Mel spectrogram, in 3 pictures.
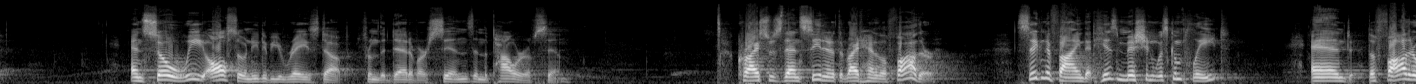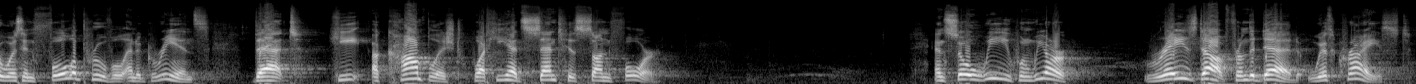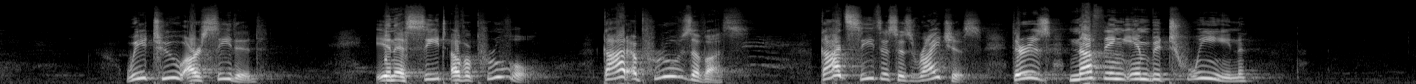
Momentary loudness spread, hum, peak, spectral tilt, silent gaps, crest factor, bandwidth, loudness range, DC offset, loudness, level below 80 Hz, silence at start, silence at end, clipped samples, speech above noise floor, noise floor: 14 LU; none; 0 dBFS; -4 dB/octave; none; 14 dB; 17.5 kHz; 7 LU; under 0.1%; -13 LUFS; -50 dBFS; 1.3 s; 1.7 s; 0.3%; 45 dB; -58 dBFS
